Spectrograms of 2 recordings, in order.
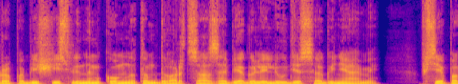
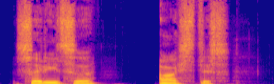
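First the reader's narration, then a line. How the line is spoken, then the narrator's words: Dull, terrified, teeth chattering. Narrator (Russian): Весь трепеща и щелкая зубами, с глазами побелевшими от страха, молодой воин уронил глухо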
